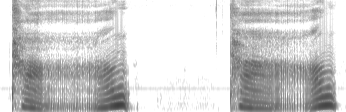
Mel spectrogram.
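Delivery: 躺 starting low, dipping down then rising back up; teacher modeling 躺 with a slow dip and rise; dipping third tone. Shown as a demonstration. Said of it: "It's a dipping tone. Down first and then up".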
